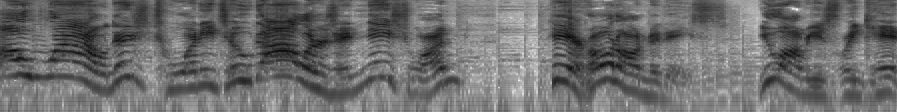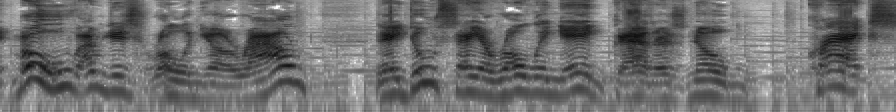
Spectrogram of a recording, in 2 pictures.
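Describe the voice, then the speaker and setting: A man uses a put-on character voice, raised and projected, at an extremely high pitch with very wide pitch swings and a fairly slow pace, while faint music plays in the background. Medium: audio drama.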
